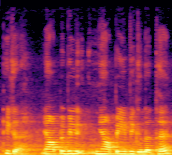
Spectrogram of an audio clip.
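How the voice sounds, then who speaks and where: A woman tutor giving an exam-prep lesson, explaining each question in Hindi and reading the English lines out slowly, often repeating herself and correcting small slips. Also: a little high, steady tone, darkish tone. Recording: echoey room, faint background noise.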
